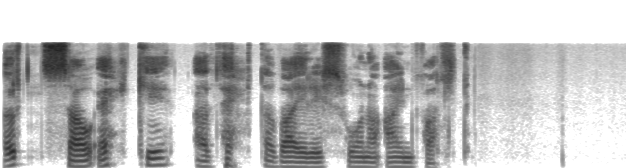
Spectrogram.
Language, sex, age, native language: Icelandic, male, 50-59, English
